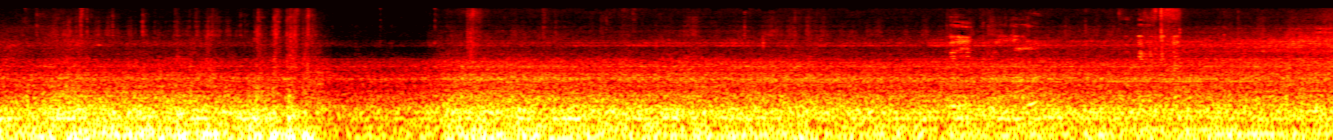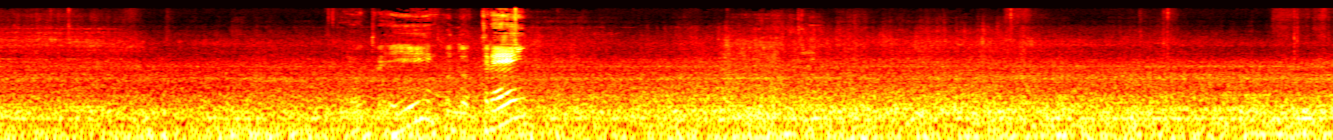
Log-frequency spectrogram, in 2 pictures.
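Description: Tyres and road rumble drone from inside a car driving on asphalt.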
